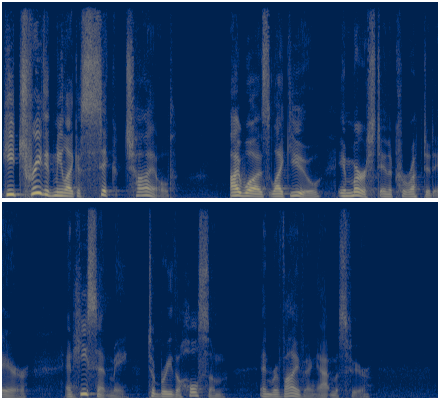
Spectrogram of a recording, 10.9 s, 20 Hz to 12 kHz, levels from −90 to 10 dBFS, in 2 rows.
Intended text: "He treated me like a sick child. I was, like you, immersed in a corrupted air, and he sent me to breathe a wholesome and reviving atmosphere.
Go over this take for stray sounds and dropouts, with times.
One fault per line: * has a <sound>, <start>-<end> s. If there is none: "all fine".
all fine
